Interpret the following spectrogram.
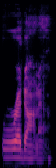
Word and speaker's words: Radonna: of different pronunciations, but it is spelled like it sounds like Madonna, but with an R. It's actually pronounced Radonna.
